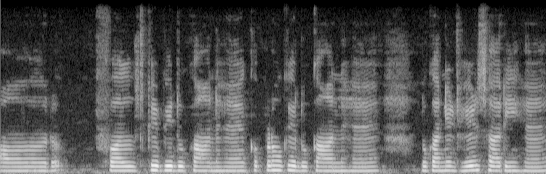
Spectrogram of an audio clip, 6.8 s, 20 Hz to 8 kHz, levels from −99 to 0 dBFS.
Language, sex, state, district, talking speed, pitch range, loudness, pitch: Hindi, female, Bihar, Vaishali, 125 wpm, 185-200 Hz, -17 LUFS, 195 Hz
